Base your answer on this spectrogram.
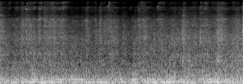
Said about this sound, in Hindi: ट्रेन धीरे धीरे अब वडोदरा की तरफ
